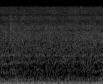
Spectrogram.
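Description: A loud, continuous sizzle of chicken fajitas searing on a hot skillet, dense and unbroken, with no talking.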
